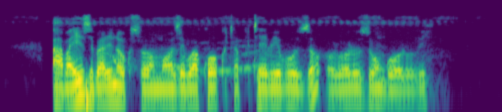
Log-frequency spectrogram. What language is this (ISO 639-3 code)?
lug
